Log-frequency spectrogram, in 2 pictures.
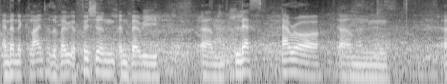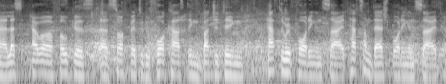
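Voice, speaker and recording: A man's voice: on the low side, normal speed. German-accented man amid crowd chatter. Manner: relaxed, many fillers like um and uh. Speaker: interviewee, business development head. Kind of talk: conversational interview.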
